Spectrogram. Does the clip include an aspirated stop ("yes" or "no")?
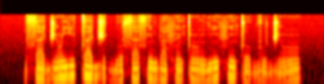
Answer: no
